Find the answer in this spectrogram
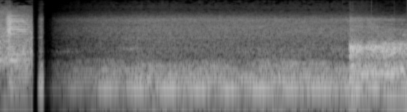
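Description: Music that stops abruptly within the first half second, a brief silence, then a low, steady hum that fades in. Louder music comes in about three and a half seconds in.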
